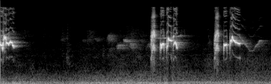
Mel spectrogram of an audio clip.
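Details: Sooty-headed bulbul calling a rival, as a lure: a clipped phrase at the start, a soft faint note, then two full bubbly whistled phrases about a second apart, over a low hum.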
